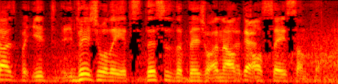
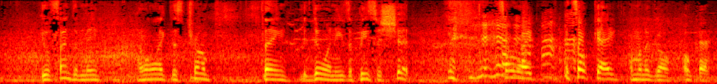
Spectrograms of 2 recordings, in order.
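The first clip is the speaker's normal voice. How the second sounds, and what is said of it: Imitates another person's voice. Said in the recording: “good De Niro impression ... that's really good”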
